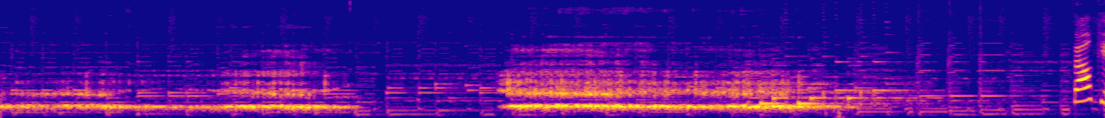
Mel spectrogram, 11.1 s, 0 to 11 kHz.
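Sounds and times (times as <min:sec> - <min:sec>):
bison bellowing: 0:00.0 - 0:04.1, 0:04.7 - 0:09.4
light background music: 0:00.0 - 0:11.0.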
